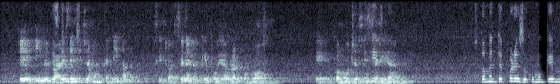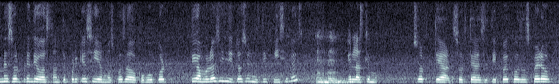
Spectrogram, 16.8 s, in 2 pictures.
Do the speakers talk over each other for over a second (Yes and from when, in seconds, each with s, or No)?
No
